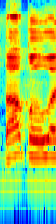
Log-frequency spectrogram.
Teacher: قاف ساکن ہے تو اس میں بھی قلقلہ صغریٰ کر کے پڑھیں گے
